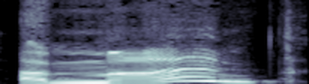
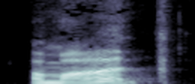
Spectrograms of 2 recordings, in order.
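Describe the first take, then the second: First: Higher, louder, choked with happy tears; overwhelmed happy crying; teary joy. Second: Said in the usual way. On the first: Real, not acted. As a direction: let the tears break through the word. Repeating the wedding news.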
